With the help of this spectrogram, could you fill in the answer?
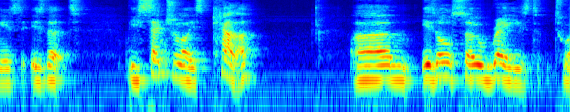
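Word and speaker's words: cella: is known as a kella spelled c e l l a. In Latin C is pronounced with a k for those who don't know.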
